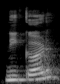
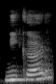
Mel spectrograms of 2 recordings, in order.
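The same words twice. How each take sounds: First: "નીકળ" shouted even louder, rising at the end. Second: A louder shout of "નીકળ" rising at the end. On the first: Rich wife chasing old woman out, louder "નીકળ" shout. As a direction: hit "નીકળ" harder, loudest. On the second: Rich wife driving old woman out, loud "નીકળ". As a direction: bark "નીકળ" at her, rising. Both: A narrator's reading. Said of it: "બૂમબરાડા પાડવા લાગ્યા".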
